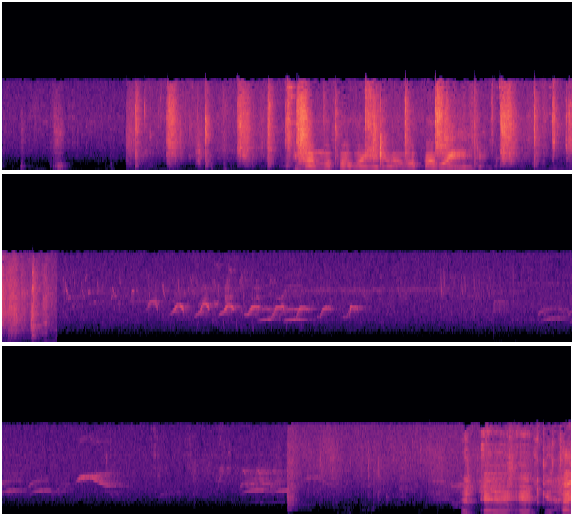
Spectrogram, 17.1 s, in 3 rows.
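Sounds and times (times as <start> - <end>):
faint steady hiss: 0.0 - 17.0
low hum: 10.3 - 17.0.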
